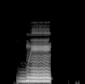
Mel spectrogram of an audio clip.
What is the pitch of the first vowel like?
high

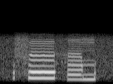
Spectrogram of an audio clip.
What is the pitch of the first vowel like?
high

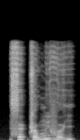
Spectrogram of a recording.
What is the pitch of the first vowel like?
low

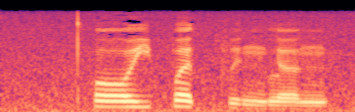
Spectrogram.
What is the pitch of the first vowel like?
high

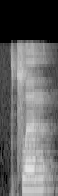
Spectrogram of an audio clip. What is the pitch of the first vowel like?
high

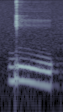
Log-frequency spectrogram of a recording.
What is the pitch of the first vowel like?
falling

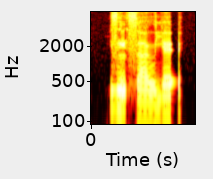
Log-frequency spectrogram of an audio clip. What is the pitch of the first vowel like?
falling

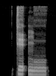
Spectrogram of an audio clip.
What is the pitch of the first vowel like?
high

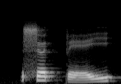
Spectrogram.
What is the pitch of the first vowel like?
high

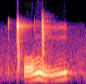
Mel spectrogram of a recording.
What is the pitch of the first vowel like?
rising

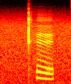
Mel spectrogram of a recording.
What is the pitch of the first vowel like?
low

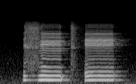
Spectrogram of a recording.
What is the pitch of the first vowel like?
low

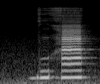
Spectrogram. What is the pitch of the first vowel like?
high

